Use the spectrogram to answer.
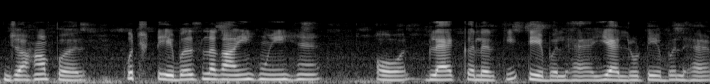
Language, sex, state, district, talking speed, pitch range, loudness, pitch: Hindi, male, Punjab, Pathankot, 135 wpm, 200-230 Hz, -17 LUFS, 215 Hz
